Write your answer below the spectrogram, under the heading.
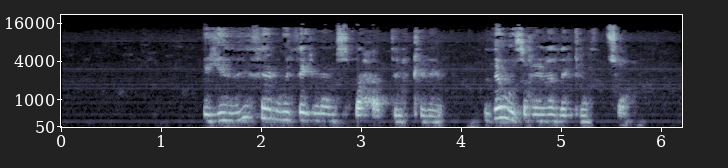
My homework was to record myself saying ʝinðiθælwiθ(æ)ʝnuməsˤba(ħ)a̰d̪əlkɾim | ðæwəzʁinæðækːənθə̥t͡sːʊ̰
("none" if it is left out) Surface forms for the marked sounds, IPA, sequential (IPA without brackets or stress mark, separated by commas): æ, ħ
